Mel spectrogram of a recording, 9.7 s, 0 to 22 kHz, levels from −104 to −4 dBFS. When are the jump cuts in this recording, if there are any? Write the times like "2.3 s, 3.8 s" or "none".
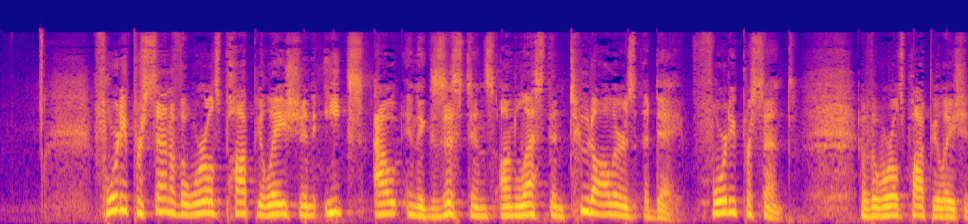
6.9 s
